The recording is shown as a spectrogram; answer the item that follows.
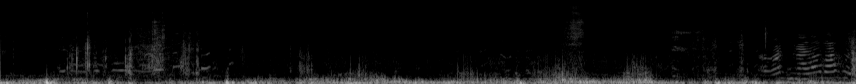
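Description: Talking at a distance over a low, uneven rumble, with scattered knocks and clicks.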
